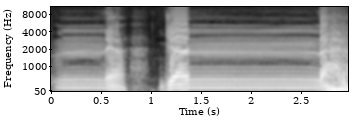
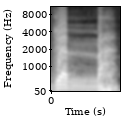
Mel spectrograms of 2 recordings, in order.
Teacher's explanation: Cara membacanya adalah suara nunnya ditahan dulu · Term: gunah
